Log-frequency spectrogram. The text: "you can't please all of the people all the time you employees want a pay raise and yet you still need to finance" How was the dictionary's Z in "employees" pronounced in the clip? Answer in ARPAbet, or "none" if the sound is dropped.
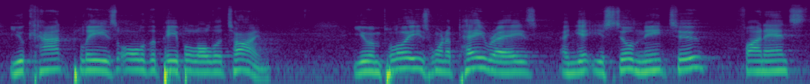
Z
